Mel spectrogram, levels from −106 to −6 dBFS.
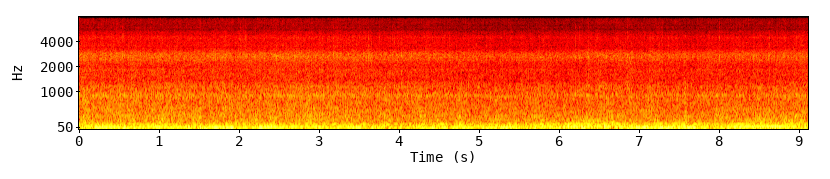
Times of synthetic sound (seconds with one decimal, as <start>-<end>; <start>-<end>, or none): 6.5-7.1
